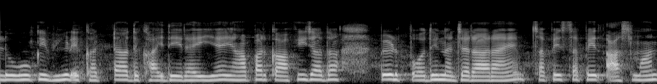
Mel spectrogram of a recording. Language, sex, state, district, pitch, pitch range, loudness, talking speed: Hindi, female, Uttar Pradesh, Jyotiba Phule Nagar, 210 Hz, 195-220 Hz, -16 LUFS, 180 wpm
